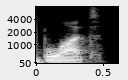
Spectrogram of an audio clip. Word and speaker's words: Blount: It's Jeb, and the last name is pronounced Blunt. – Okay. – So it's like, spelled B-L-O-U-N-T, and like Emily Blunt, her real name is B-L-O-U-N-T, but she was smart and just took the O out so everybody knew how to pronounce it.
